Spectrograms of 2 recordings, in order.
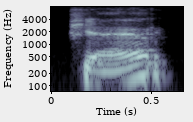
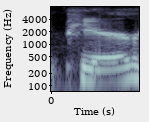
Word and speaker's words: Pierre: compare per Avenue obviously the uh correct pronunciation would be Pier or at you know if you don't want to roll the r you say Pierre Street I don't know what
